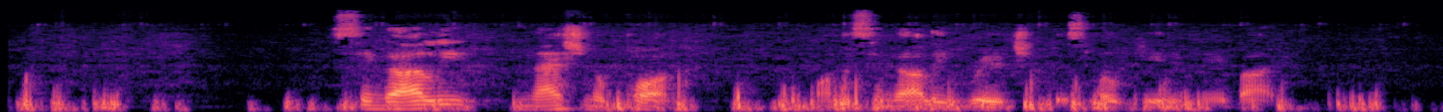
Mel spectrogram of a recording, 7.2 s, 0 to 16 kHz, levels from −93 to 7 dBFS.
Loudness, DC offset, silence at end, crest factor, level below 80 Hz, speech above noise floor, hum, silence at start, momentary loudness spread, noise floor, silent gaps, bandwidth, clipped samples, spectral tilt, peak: -23 LUFS; under 0.1%; 0.3 s; 22 dB; -50 dBFS; 28 dB; none; 0.1 s; 16 LU; -50 dBFS; none; 11.5 kHz; under 0.1%; -5 dB/octave; 0 dBFS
